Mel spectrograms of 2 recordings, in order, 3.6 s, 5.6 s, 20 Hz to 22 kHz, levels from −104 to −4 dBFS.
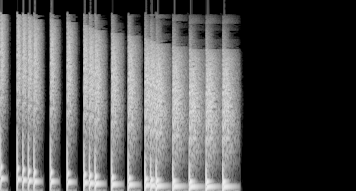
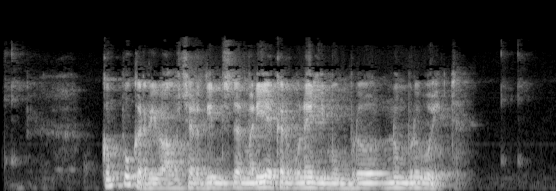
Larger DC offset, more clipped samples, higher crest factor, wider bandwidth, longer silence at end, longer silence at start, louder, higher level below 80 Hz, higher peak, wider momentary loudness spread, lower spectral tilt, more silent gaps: neither; neither; second, 14 dB vs 20 dB; first, over 20 kHz vs 7.6 kHz; first, 1.2 s vs 1 s; second, 0 s vs 1 s; first, -11 LUFS vs -20 LUFS; first, -34 dBFS vs -44 dBFS; about the same, 0 dBFS vs -2 dBFS; second, 4 LU vs 11 LU; second, -2 dB/octave vs -7 dB/octave; first, 0.10-0.16 s, 0.62-0.66 s, 0.79-0.83 s vs none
